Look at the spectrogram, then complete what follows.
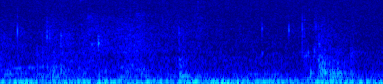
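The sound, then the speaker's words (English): Soft chewing on a small bite of food, a few faint wet crunches and clicks spread irregularly over a low steady background hum, with no talking. “I'm taking a small bite.”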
